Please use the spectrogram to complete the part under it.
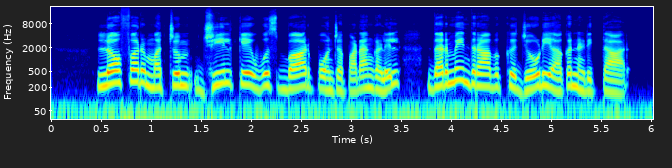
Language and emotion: Tamil, neutral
